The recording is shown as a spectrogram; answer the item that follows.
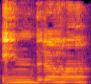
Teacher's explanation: जैसे मान लीजिए हम कहते हैं इंद्र, जो शब्द इंद्र शब्द हम प्रयोग करते हैं, तो यहाँ पे देखिए ई के बाद न, द और र, ये तीनों व्यंजन हैं और तीनों व्यंजनों के बीच में कोई स्वर नहीं है, इसलिए ये तीनों जो हैं ये संयोग संज्ञा होती है।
